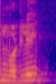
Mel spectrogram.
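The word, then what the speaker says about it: Murlen: इसके साथ में ये मरले, जो कि मरले के नाम से हमने याद किया है, वैसे मुरले इसको रियल प्रोनाउंसिएशन होगा, ये यहाँ पे हैं।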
